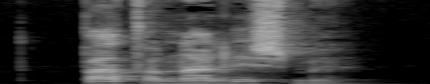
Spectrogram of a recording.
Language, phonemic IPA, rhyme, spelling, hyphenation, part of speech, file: Dutch, /ˌpaː.tɛr.naːˈlɪs.mə/, -ɪsmə, paternalisme, pa‧ter‧na‧lis‧me, noun, Nl-paternalisme.ogg
- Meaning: paternalism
